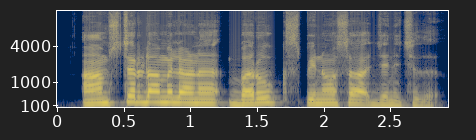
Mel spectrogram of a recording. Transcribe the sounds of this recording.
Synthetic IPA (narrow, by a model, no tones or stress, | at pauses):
aːmsʈɐrɖaːmilaːɳɨbɐruːkspino̞ːsɐd͡ʑɐnit͡ɕːɐðɨ̰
